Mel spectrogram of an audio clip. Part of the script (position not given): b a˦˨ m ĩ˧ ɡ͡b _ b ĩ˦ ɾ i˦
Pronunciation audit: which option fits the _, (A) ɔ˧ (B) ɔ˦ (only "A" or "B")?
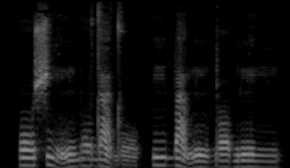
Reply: B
